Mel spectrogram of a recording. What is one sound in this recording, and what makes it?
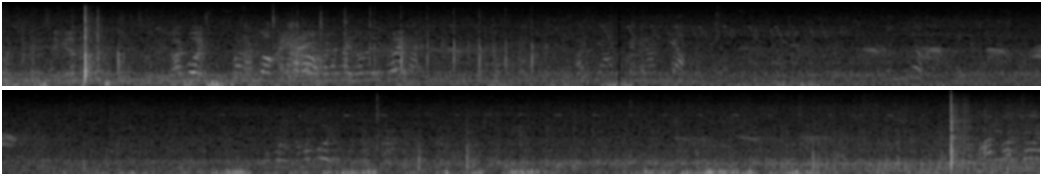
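A cricket bat cracks sharply against a ball.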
